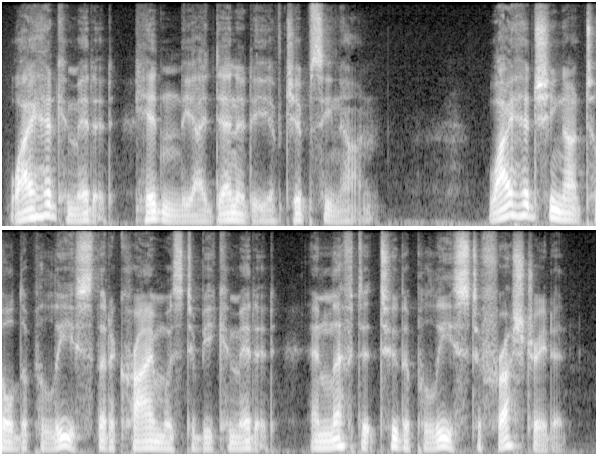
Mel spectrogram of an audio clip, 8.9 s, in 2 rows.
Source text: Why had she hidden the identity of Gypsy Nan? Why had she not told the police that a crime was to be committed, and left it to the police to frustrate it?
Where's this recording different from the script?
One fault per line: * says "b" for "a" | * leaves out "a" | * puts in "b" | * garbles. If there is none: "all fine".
* says "committed" for "she"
